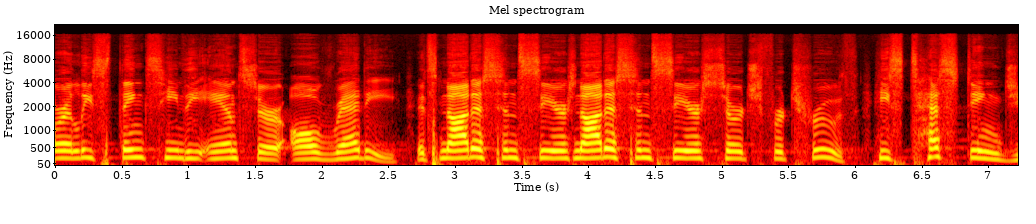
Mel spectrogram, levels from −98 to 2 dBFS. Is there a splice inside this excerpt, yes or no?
yes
